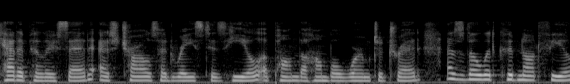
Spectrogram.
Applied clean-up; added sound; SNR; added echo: none; none; none; none.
